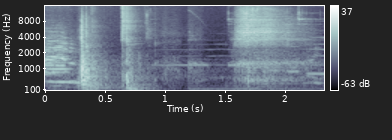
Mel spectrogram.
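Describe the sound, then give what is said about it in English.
A time machine door opening: a few heavy thunks, then a steady hissing release that fills the last second. “All right, we seem to have stopped. Let's open her up and see where we are.”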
